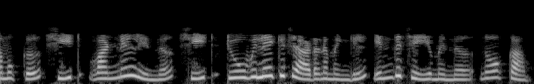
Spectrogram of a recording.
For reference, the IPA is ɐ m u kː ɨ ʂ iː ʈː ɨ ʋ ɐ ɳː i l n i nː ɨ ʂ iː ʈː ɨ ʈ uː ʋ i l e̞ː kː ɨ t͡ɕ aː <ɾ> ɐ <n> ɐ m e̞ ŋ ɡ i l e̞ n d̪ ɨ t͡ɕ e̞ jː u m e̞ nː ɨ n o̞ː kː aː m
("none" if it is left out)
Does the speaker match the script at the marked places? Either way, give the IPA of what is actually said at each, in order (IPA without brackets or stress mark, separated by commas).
ɽ, ɳ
